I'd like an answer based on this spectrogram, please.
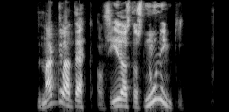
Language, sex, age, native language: Icelandic, male, 30-39, Icelandic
